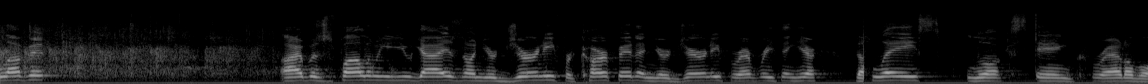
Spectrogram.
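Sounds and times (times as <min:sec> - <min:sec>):
speech: 0:00.0 - 0:00.6, 0:02.8 - 0:11.4
audience applause: 0:00.0 - 0:02.8.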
